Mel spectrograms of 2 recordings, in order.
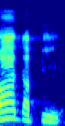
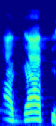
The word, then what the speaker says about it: ágape: fácil a terceira palavra é o Ágape ou Ágape se você pronunciado as duas formas estão corretas Ágape ou Ágape estão corretas essa essa tradução que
